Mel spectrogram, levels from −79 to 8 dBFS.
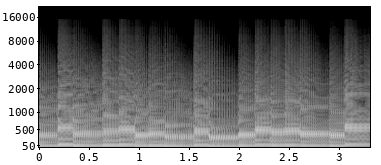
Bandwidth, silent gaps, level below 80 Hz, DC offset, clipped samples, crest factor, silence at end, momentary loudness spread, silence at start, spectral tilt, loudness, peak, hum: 13 kHz; none; -18 dBFS; under 0.1%; under 0.1%; 12 dB; 0 s; 1 LU; 0 s; -7 dB/octave; -15 LUFS; -2 dBFS; none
